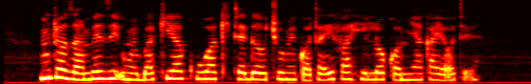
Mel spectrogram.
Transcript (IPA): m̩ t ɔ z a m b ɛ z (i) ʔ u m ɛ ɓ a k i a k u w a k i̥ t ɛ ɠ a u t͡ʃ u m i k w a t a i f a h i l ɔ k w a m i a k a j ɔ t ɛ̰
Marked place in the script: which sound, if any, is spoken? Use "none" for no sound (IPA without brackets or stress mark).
i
